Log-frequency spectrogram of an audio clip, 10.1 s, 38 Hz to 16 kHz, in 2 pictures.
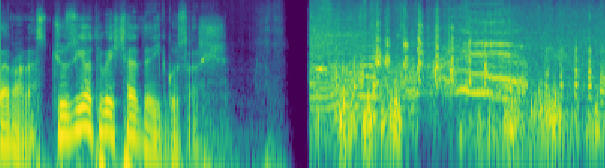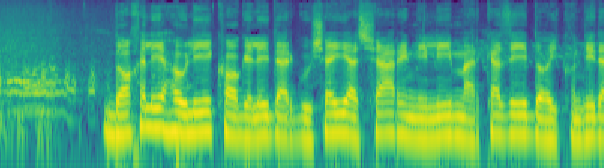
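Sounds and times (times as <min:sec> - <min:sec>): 
speech: 0:00.0 - 0:02.0, 0:02.6 - 0:03.6, 0:05.9 - 0:10.0
rooster-like crow: 0:02.6 - 0:05.8
over 1,000 hens clucking and squawking in a yard in Nili, Daykundi: 0:02.6 - 0:06.2.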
